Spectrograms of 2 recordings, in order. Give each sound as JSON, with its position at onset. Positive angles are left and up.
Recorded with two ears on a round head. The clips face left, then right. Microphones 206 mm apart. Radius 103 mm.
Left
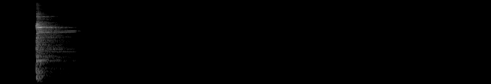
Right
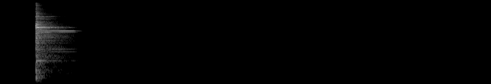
{"t": 0.4, "sound": "cutlery clinking", "side_deg": -50, "distance_m": 0.9}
